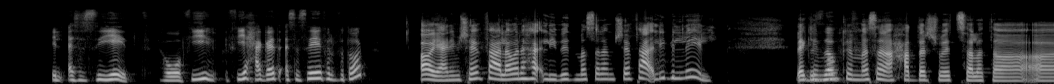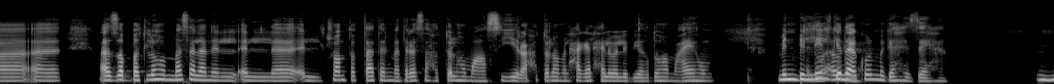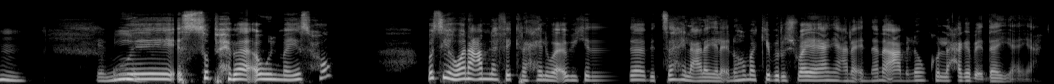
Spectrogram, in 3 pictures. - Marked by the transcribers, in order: tapping; distorted speech
- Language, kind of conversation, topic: Arabic, podcast, إيه طقوسك الصبح مع ولادك لو عندك ولاد؟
